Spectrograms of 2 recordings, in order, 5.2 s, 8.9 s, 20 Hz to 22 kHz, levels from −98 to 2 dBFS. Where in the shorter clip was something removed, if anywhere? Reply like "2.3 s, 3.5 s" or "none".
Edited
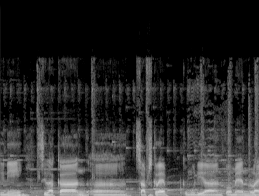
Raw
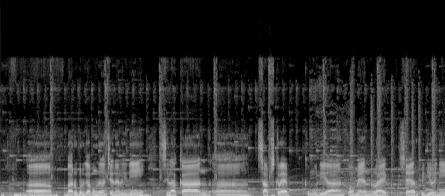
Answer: none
